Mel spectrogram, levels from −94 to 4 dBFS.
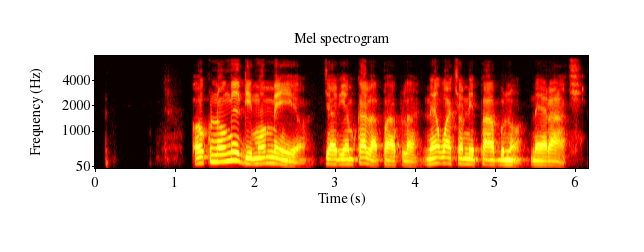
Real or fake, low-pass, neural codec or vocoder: fake; 7.2 kHz; codec, 16 kHz, 16 kbps, FunCodec, trained on Chinese and English, 50 frames a second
